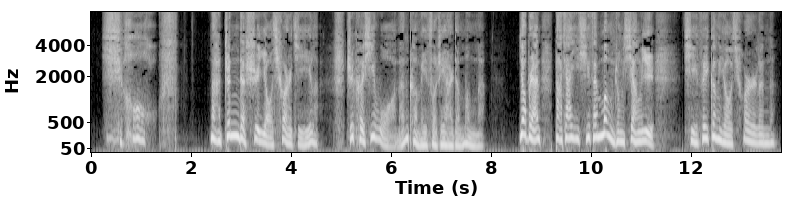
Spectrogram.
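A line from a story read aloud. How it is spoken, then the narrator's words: Smiling. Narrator (Chinese): 柳无眉笑着说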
